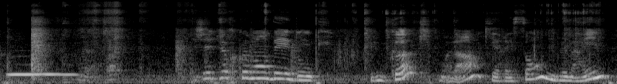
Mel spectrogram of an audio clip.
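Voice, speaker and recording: A woman's voice: a little high, very animated, normal speed, noisy background. A woman chatting casually to camera as a vlogger, showing her purchases at home, full of fillers and self-corrections.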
